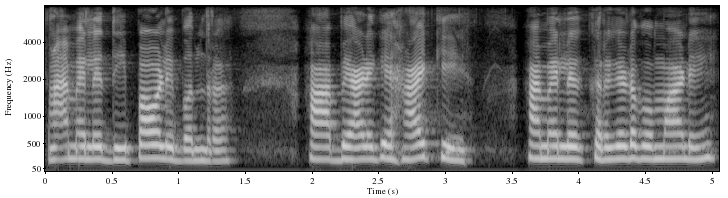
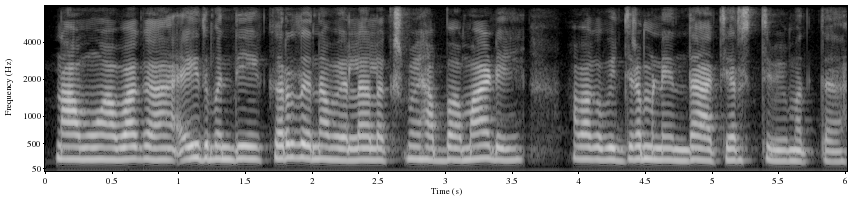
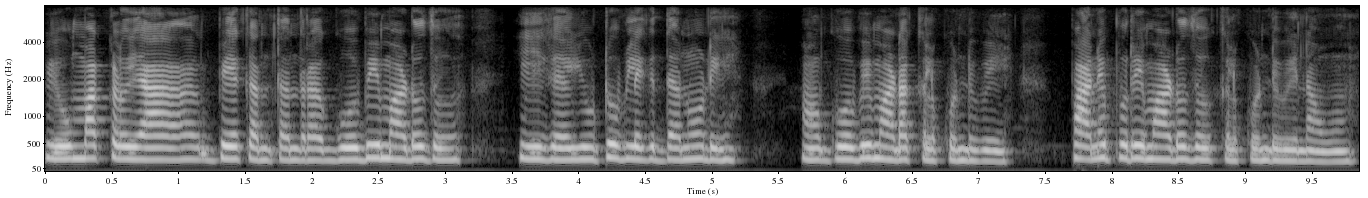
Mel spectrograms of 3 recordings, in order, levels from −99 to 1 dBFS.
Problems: none marked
